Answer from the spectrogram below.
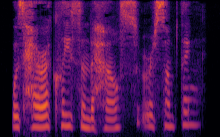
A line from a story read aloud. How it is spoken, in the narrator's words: I asked uneasily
